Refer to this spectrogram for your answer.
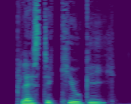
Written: plastikkirurgi

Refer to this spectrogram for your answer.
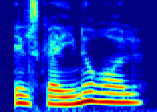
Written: elskerinderolle

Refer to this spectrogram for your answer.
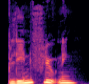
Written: blindflyvning

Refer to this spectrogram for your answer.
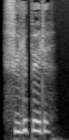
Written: fyldebøtte

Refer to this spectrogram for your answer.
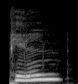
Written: pillen

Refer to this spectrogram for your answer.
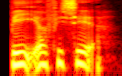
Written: B-officer

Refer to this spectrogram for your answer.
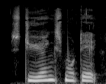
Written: Styringsmodel

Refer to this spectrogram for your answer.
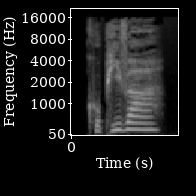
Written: kopivare

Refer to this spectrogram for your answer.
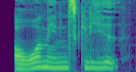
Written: overmenneskelighed

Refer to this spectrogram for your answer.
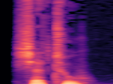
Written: chateau

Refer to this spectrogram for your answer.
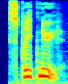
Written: spritny

